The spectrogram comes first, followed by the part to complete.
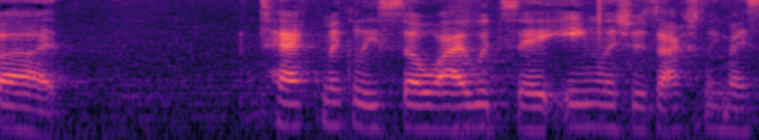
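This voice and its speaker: Amid noticeable background noise, a woman speaks in a fairly low voice. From Bangkok, Thailand. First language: Thai. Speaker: restaurant owner and chef. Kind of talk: interview.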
